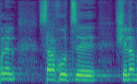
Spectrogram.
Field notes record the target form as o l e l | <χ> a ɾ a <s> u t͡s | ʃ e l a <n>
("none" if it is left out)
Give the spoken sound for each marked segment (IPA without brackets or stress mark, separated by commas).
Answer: s, χ, n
